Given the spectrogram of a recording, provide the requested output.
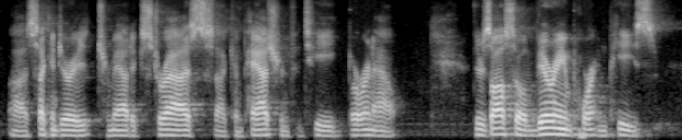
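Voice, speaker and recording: A man talks with monotone, flat intonation. The recording is very clean, with a silent background. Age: 60s. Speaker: social work professor. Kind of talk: conference talk. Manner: halting.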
